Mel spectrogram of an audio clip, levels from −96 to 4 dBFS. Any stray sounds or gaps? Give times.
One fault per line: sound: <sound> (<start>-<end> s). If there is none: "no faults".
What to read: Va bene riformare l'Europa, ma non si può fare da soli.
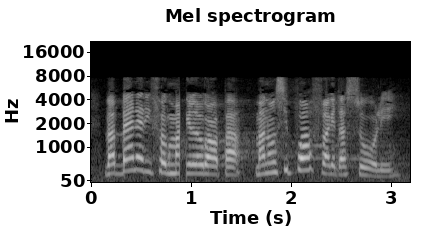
sound: dropout (0.9-1.0 s)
